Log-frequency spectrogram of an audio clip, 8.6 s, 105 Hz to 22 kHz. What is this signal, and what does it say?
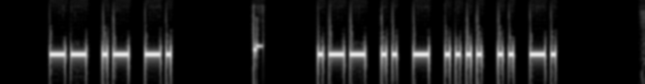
Morse code, heard as a keyed tone, about 17 wpm, 700 Hz. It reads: MAN WITHIN
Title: Sets of 2 Words - New Word Drill - 17wpm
